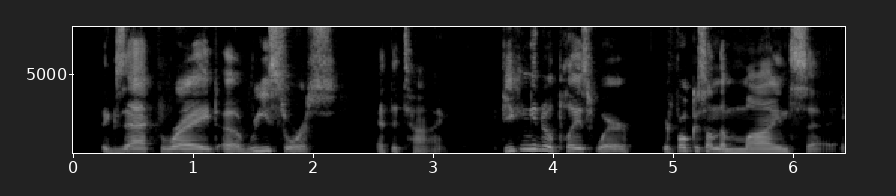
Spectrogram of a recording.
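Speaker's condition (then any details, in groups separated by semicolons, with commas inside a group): No condition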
